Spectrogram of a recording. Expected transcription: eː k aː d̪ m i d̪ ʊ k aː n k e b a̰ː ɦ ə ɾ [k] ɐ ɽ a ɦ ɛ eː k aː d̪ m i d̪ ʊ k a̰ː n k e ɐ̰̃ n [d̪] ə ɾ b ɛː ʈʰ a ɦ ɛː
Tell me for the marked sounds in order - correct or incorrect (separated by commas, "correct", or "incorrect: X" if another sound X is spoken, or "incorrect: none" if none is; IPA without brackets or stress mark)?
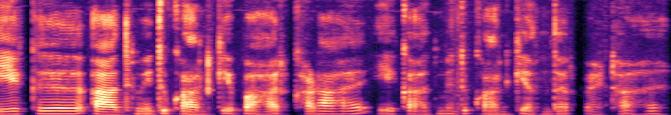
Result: incorrect: kʰ, correct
